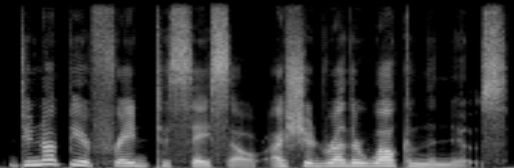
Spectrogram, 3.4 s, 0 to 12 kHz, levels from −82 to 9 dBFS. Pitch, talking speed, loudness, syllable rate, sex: 195 Hz, 225 wpm, -17 LUFS, 5.3 syllables/s, female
